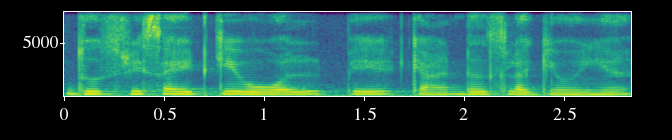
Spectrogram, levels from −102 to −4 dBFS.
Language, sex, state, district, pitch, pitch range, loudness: Hindi, female, Delhi, New Delhi, 230 Hz, 215-235 Hz, -15 LUFS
